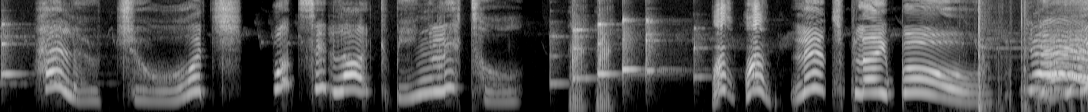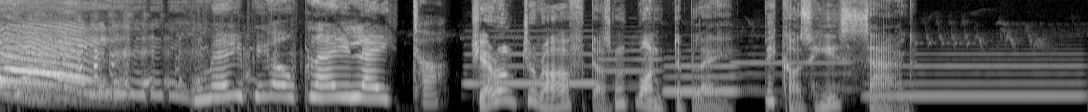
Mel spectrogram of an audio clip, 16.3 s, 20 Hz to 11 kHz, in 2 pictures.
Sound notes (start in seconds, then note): 5.3 barks; 5.4 snorts; 7.7 all cheering and laughing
